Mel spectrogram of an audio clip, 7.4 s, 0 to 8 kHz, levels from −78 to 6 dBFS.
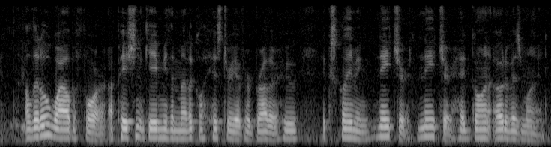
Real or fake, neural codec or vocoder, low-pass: real; none; 7.2 kHz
